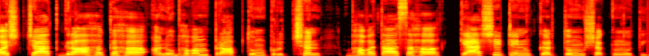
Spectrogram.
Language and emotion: Sanskrit, neutral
